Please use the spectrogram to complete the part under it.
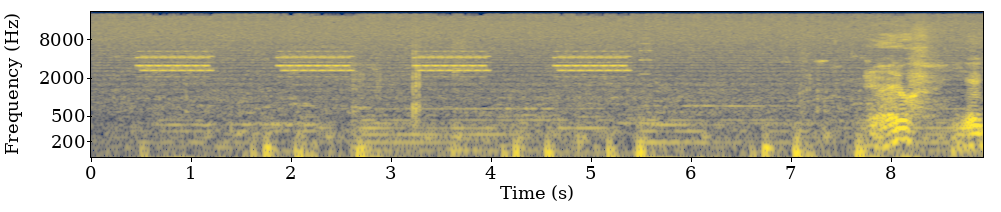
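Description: A phone rings in the Watch Dogs 2 video game, four repeated electronic ring bursts in a steady rhythm over a low game soundtrack, ending in a clatter of noise.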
